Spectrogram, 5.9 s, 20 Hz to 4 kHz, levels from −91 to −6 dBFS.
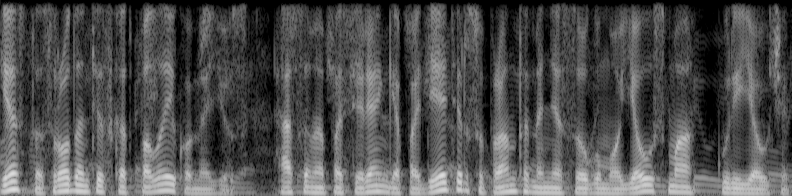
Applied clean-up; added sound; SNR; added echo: none; none; none; none.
